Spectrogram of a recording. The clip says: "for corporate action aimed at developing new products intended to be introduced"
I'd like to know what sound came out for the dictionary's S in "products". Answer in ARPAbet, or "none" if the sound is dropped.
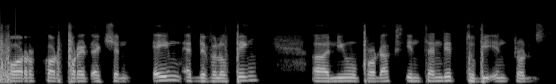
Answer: S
